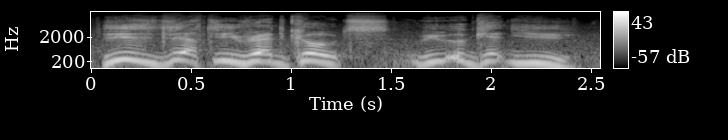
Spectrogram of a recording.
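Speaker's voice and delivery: high, slow hammed-up French accent; mock French accent. Mocking Stefan with his old French accent. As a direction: growl it out in a cartoon French accent. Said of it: "his French accent totally went out the window".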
